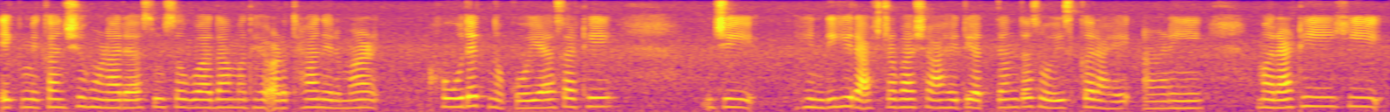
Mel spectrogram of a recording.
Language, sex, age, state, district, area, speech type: Marathi, female, 18-30, Maharashtra, Ratnagiri, urban, spontaneous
